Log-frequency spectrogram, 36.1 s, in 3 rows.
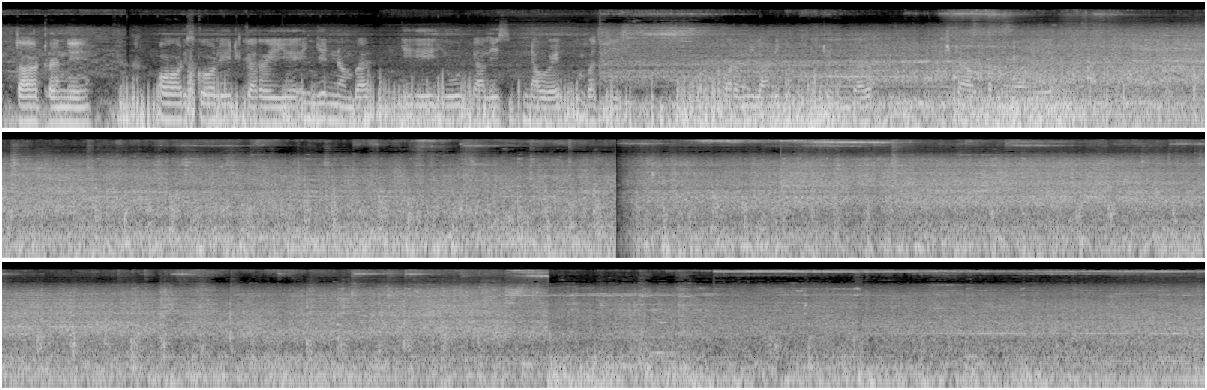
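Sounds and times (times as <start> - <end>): high wheel squeal: 6.0 - 12.4, 18.2 - 22.8, 27.6 - 36.0
train wheels clattering over rail joints: 8.8 - 29.4.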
